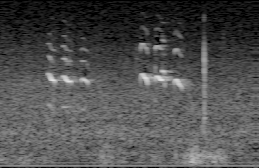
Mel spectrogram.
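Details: Two quick bursts of three sharp, bright, descending whistled notes from a greater yellowlegs, followed by a brief click, against a quiet background.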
